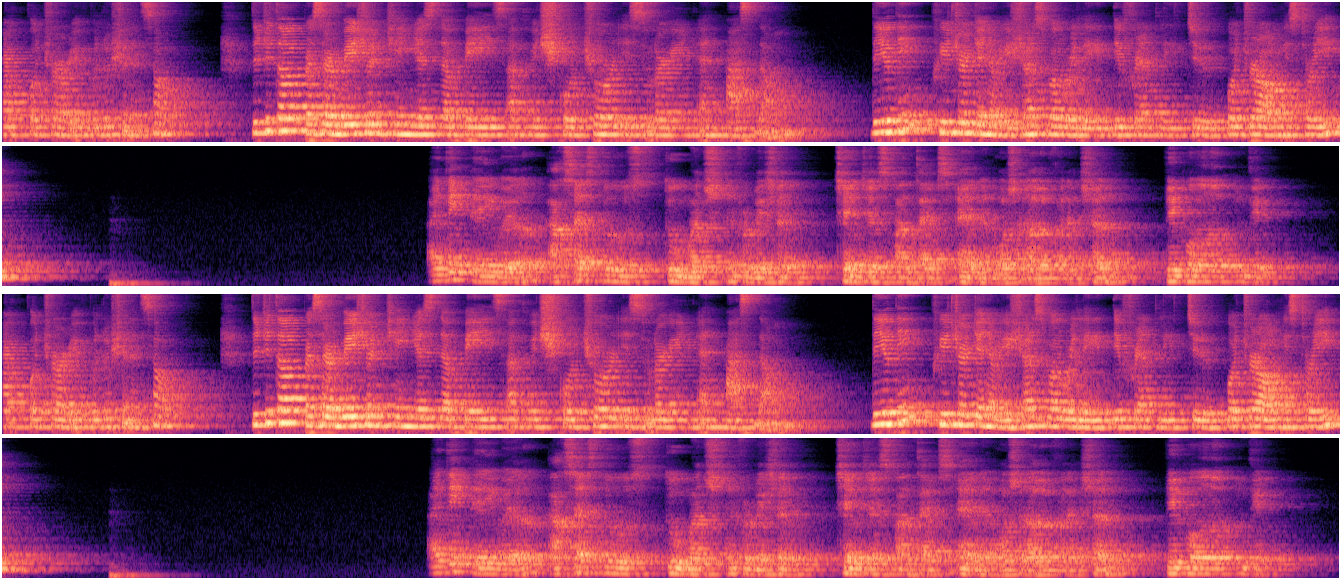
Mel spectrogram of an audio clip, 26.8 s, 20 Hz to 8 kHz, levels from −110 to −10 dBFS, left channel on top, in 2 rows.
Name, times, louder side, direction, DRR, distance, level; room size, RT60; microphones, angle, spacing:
voice 1, 0.0-1.6 2.2-7.9 8.7-13.3, right 1 dB, 15° right, -2 dB, 0.3 m, -21 dB
voice 2, 17.6-21.3 21.7-24.5 25.0-25.9, equal, 80° left, -4 dB, 1.0 m, -26 dB
2.9 x 2.2 x 3.2 m, 1.5 s
head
